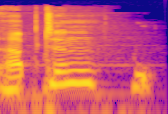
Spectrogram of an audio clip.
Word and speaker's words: Upton: Is it Upton? – Yep, you got it.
